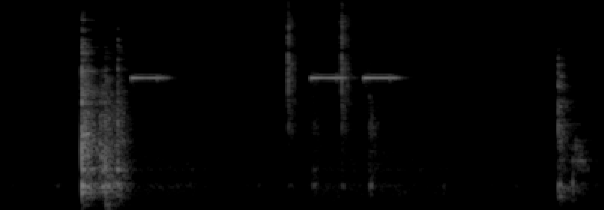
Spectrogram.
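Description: Electronic beeps from an electric hob being switched on in a home kitchen, a few short chirps and tones spread out with quiet gaps between them.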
